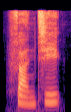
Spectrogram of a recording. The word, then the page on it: 反击: fǎn jī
